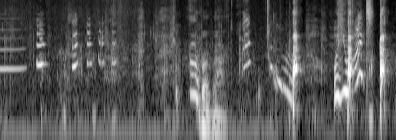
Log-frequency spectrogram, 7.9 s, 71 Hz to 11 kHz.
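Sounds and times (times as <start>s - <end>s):
dog barking in short high-pitched yips: 0.0s - 2.4s, 4.8s - 5.1s, 5.8s - 6.1s, 6.9s - 7.8s
dog making whiny howling cries: 0.0s - 2.4s, 4.8s - 6.0s
speech: 4.0s - 4.6s, 6.7s - 7.5s.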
